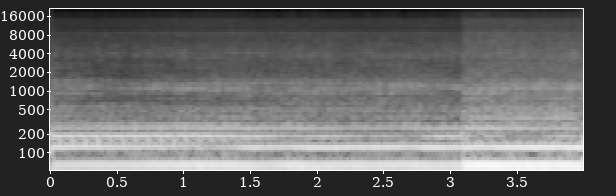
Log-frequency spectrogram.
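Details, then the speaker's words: Nissan Skyline RB engine started after being parked up for a long time: smooth, even idle with a deep steady beat, then a clean rise in revs near the end; running healthy, oil pressure good. "She's still running, that's all that matters. We're good, we're good."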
